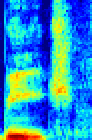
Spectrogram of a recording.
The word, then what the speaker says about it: beach: Peach and beach have a very similar pronunciation.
